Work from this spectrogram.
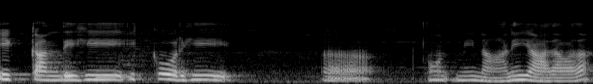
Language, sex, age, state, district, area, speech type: Dogri, female, 45-60, Jammu and Kashmir, Jammu, urban, spontaneous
